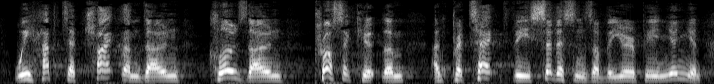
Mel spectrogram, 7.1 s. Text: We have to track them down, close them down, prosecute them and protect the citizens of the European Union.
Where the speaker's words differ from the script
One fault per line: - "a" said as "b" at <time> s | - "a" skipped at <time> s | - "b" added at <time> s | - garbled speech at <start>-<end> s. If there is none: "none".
- "them" skipped at 2.5 s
